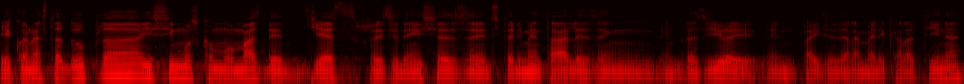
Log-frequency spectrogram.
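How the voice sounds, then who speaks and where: This man has a Brazilian accent and a fairly low pitch with ordinary pitch variation. He speaks at a fairly quick pace with hardly any pauses. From Brazil, São Paulo. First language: Portuguese (speaking Spanish). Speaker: sound artist. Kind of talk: artist presentation at forum. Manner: halting, many fillers.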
